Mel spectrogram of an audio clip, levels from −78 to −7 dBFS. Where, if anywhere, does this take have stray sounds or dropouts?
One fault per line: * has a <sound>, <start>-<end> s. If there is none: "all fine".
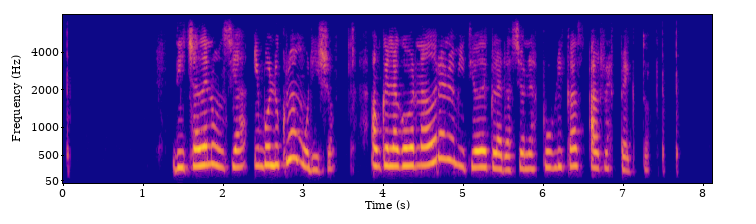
all fine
